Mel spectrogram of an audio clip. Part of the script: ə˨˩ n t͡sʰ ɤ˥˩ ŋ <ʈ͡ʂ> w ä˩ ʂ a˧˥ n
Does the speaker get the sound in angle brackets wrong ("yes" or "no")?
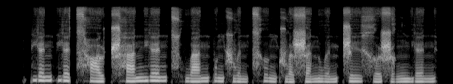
no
